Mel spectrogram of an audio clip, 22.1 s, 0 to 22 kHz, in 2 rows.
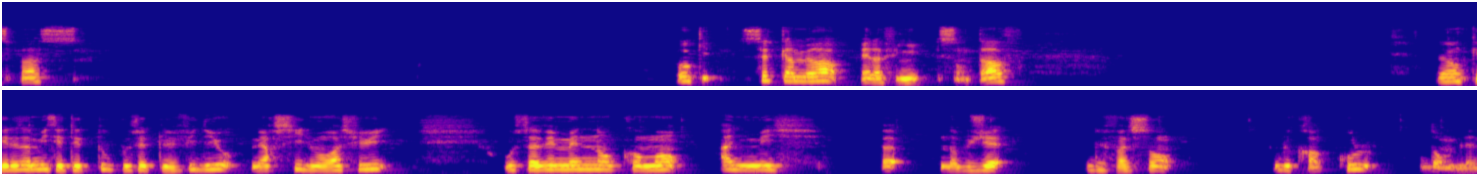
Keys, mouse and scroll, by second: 5.6-6.7 drag, 6.7 alt+a, 10.3 shift+scroll down 5, 10.6 middle click, 11.0 scroll up 2, 12.2-13.6 scroll down 6, 14.5 alt+a, 15.1-15.8 scroll down 1, 15.8-16.4 middle drag, 16.4-17.3 scroll down 1, 17.3-17.8 shift+scroll up 4, 17.8-18.5 middle drag, 18.5-19.1 scroll up 1, 19.7-22.1 middle drag.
